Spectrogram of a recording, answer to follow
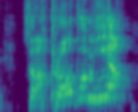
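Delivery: hammed-up tough guy asking for trouble; mock hard man. Outside a pub, he faces down the man bothering his mate, loud mock menace. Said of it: "And I turned round and I went".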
